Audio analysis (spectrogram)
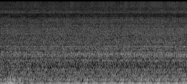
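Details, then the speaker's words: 2010 Mercedes E63 AMG just restarted after valve covers were removed to inspect the cam adjusters: a low, even idle with no ticking or misses. It runs smooth, but the owner says that is nothing new. "All right. So far so good. Appears to be running very smooth. Again, nothing new."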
